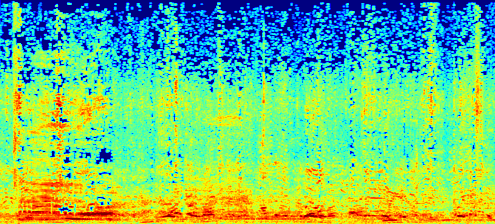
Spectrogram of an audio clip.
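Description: Sahiwal and Friesian bulls low and moo at an open-air cattle market in Mahasthangarh, Bogura, amid a busy crowd with many voices chattering loudly.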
